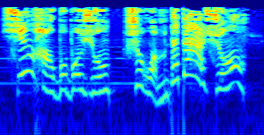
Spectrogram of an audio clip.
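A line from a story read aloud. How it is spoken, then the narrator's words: Happy shouting. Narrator (Chinese): 他们高兴的喊道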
